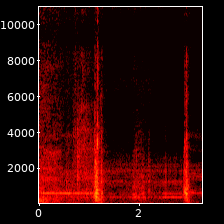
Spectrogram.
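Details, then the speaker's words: JVC 5-disc CD changer, long unused, previously jammed hard, after tweaking a wobble: faint motor whir with sharp clacks as the mechanism strains and stops; mechanism jammed. "And now it's making just horrible noises. I don't think I'm going to be able to fix this. Uh I think it's just too far gone. Things got jammed up in there really hard."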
